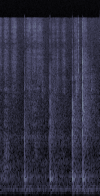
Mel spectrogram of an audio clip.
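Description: Chalk writing on a chalkboard: a few short scratchy strokes and taps, roughly half a second apart, as symbols are written.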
